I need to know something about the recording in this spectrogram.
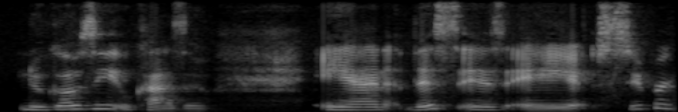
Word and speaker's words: Ngozi Ukazu: The first 5-star is actually a graphic novel, check please, by Gozi Ukazu. I looked up how to say it. Ngozi Ukazu.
